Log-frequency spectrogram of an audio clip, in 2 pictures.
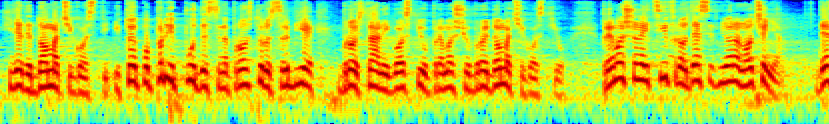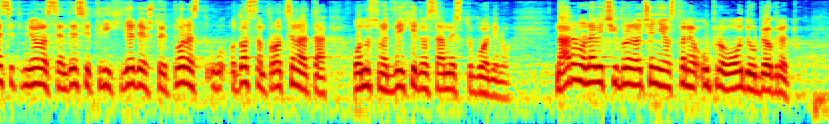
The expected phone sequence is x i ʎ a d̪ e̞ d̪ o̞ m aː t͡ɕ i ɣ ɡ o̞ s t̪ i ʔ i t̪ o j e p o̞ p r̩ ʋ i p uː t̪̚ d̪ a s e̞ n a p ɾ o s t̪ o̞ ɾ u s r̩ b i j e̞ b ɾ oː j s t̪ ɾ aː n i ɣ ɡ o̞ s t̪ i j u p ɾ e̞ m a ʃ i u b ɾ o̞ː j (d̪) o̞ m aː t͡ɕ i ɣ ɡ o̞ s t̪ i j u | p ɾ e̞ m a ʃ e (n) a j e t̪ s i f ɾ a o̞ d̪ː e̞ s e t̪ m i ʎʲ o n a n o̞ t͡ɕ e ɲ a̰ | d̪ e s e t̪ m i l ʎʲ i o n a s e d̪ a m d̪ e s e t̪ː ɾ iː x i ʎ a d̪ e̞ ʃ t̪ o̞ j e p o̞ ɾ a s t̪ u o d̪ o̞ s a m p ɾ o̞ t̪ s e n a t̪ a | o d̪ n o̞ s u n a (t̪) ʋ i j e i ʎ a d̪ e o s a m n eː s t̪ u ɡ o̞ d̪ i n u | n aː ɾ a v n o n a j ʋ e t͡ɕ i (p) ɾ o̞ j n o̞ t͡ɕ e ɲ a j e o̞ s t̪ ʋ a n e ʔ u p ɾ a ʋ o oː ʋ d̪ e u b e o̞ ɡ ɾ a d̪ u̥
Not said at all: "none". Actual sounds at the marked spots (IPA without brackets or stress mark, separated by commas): d̪, n, d̪, b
